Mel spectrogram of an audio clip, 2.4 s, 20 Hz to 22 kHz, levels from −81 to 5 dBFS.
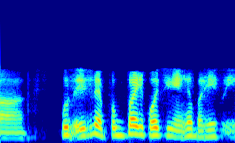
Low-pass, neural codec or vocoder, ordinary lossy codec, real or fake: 3.6 kHz; codec, 16 kHz, 1 kbps, FunCodec, trained on LibriTTS, 50 frames a second; MP3, 24 kbps; fake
